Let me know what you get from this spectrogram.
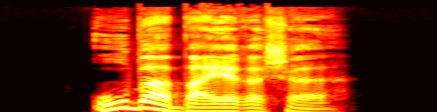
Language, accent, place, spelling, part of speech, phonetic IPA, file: German, Germany, Berlin, oberbayrische, adjective, [ˈoːbɐˌbaɪ̯ʁɪʃə], De-oberbayrische.ogg
- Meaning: inflection of oberbayrisch: 1. strong/mixed nominative/accusative feminine singular 2. strong nominative/accusative plural 3. weak nominative all-gender singular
